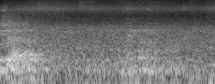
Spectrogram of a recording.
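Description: A man's word through a microphone trailing off, then a steady rumbling background noise during a pause in his speech.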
